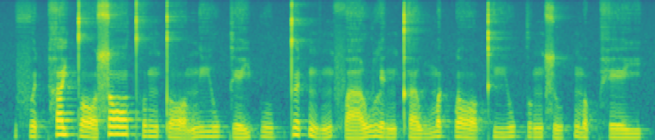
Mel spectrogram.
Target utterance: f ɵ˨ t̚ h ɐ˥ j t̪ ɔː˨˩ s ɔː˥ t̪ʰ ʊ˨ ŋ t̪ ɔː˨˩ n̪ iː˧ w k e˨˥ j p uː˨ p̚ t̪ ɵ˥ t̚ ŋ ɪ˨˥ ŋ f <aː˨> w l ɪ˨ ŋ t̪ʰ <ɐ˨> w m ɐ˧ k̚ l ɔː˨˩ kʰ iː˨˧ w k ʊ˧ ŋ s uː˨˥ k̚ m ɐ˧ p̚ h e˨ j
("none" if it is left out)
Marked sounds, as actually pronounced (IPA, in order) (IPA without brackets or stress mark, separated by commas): aː˨˥, ɐ˨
